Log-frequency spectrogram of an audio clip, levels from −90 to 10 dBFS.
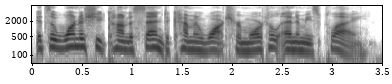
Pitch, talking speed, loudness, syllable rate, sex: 165 Hz, 220 wpm, -18 LUFS, 5.8 syllables/s, female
